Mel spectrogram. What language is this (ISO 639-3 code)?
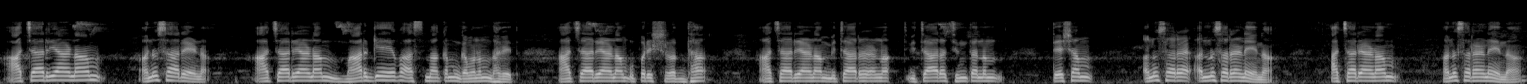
san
